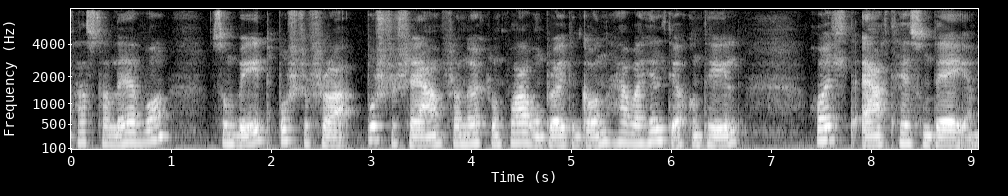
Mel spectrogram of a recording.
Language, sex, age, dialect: Faroese, female, 15-35, Norðurstreymoy/Eysturoy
